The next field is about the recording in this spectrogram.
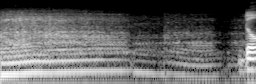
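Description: A car drives by in an animated scene with a steady, low droning engine tone whose pitch sinks slightly, ending in a short, sharp burst of higher noise.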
